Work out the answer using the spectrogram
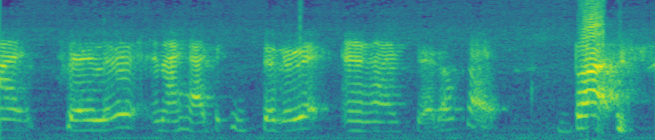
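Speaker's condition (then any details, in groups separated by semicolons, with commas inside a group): Cerebral palsy; involuntary movements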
